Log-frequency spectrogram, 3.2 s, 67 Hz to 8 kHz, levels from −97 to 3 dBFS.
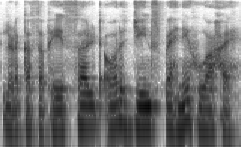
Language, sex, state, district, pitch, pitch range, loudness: Hindi, male, Madhya Pradesh, Umaria, 120 Hz, 110-125 Hz, -15 LUFS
